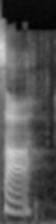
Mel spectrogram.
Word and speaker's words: Sa: Yeah, it's Sa.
